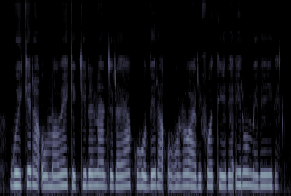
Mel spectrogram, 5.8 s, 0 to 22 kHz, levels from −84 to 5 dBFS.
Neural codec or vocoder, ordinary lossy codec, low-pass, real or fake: codec, 44.1 kHz, 7.8 kbps, DAC; none; none; fake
